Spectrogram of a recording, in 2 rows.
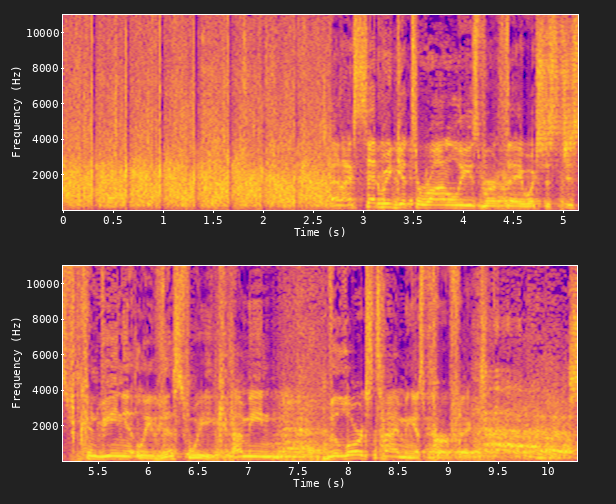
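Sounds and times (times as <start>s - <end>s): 
crowd applauding to greet a birthday: 0.0s - 3.2s
speech: 2.8s - 10.2s
laughter: 9.1s - 10.2s.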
